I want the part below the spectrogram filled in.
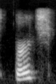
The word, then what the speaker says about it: Bertsch: And then the third one was put by a gentleman, a doctor named Tobias Birch, B-E-R-T-S-C-H. Is that how you pronounce it, Casey? – I believe so, yeah.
